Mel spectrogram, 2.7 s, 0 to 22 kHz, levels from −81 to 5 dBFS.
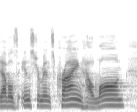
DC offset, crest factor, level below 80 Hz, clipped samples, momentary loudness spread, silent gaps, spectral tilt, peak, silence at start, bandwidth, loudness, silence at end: under 0.1%; 18 dB; -88 dBFS; under 0.1%; 10 LU; none; -5.5 dB/octave; -12 dBFS; 0 s; 9.4 kHz; -30 LUFS; 0.1 s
